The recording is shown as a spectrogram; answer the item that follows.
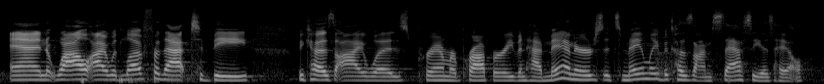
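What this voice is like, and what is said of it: Southern American accent. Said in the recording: “I do have an accent. It's not Middle Eastern. It is from the South.”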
